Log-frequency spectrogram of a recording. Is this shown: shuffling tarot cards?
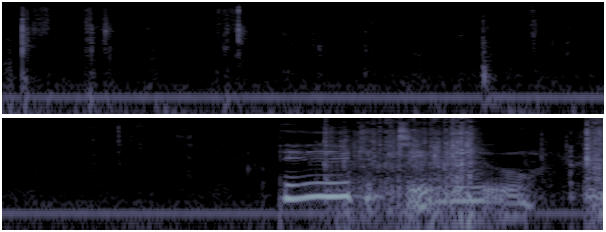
yes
